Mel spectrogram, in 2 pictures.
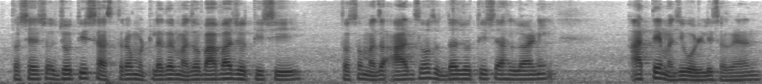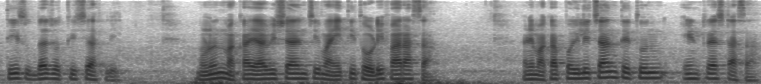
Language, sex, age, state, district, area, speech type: Goan Konkani, male, 30-45, Goa, Bardez, rural, spontaneous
